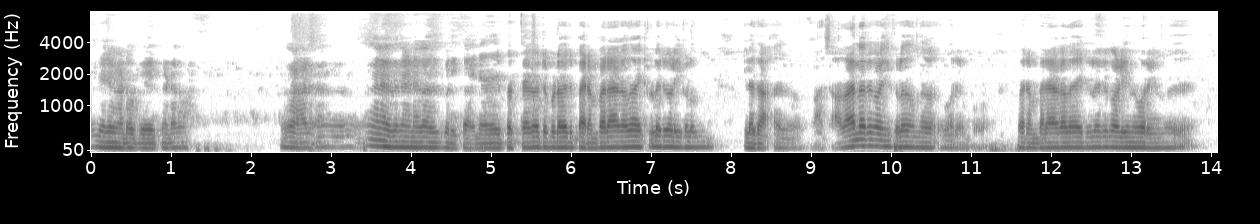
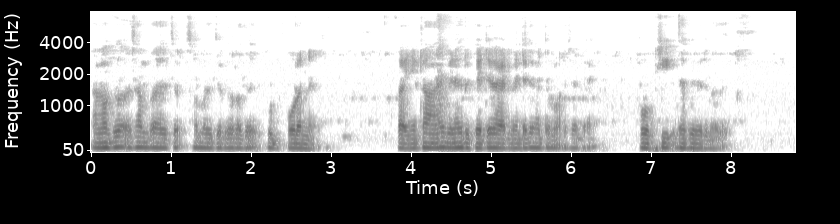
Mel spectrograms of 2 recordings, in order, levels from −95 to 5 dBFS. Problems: background sounds at intervals, low volume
